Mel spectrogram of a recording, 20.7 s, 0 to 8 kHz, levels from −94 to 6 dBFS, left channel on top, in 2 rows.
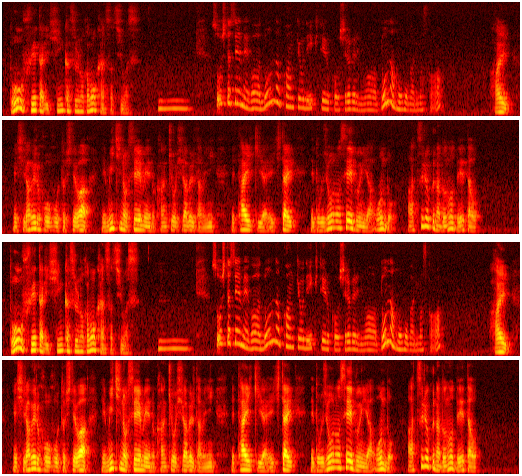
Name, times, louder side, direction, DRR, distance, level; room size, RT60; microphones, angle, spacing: voice 1, 0.2-2.7 9.8-10.2 10.6-18.2 18.5-19.8, right 3 dB, 65° right, 0.8 m, -28 dB
voice 2, 3.1-8.8, right 2 dB, 35° right, 0.7 m, -38 dB
14.0 x 7.4 x 2.7 m
head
